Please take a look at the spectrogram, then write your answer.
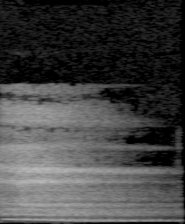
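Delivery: long, soft, put-upon sigh; weary sigh. Acted. Ariel reluctant, given more work.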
